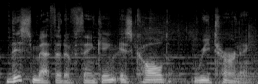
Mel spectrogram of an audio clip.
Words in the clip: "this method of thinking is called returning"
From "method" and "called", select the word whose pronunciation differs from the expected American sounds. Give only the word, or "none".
none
